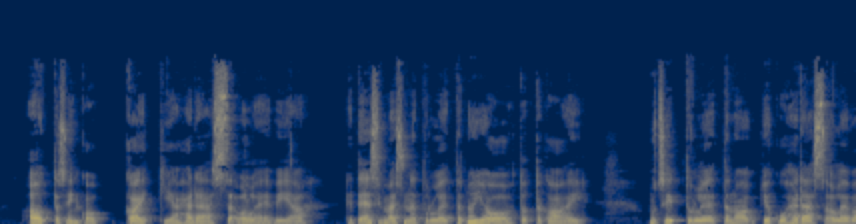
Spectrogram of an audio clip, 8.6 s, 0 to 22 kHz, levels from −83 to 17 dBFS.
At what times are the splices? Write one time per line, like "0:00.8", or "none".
none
